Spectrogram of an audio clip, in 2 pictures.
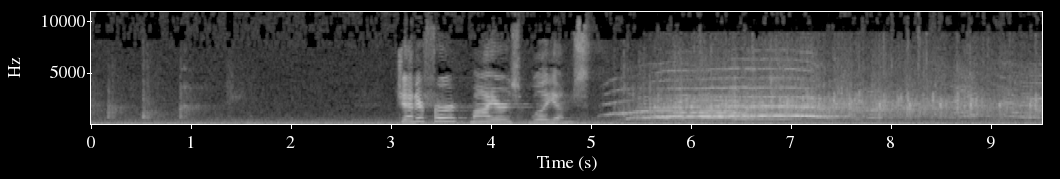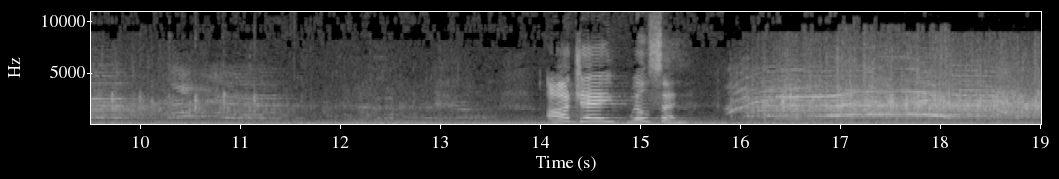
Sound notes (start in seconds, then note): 10.2 audience cheering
